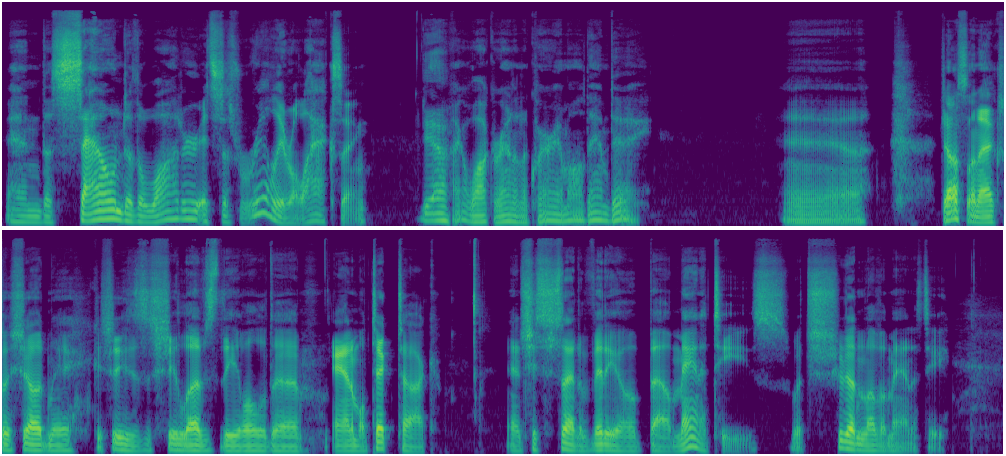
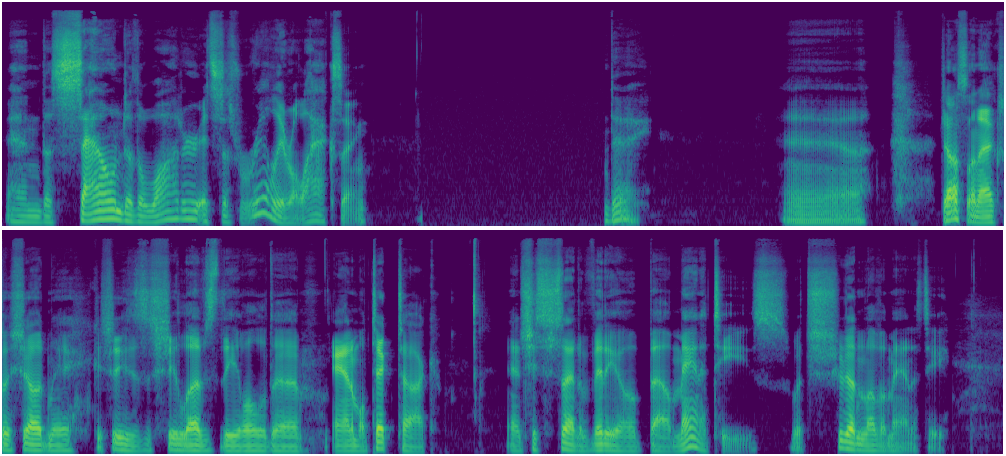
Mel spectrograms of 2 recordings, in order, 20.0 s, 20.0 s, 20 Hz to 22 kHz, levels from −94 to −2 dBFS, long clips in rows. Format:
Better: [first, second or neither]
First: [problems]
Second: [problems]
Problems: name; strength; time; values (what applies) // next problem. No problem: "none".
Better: first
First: none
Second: audio cutting out; at 4 s for 2 s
